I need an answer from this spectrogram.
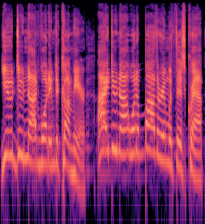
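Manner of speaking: angry customer rant. Retold or imitated. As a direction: keep hammering the clerk with it. Customer rants about husband.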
